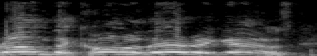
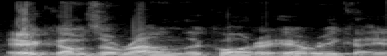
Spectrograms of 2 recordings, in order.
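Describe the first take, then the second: First: Very high, loud Australian track announcer; Aussie race caller. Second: Higher, louder track announcer call; American race caller. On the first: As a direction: call the race in an Aussie accent, pitched way up. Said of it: "I did an, Au-, an Aussie voice". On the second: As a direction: call the horses in an American accent. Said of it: "American way. I went". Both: Retold or imitated.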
